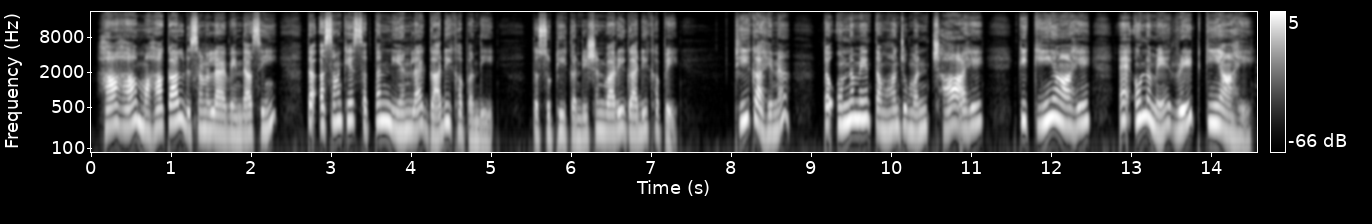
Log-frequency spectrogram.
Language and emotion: Sindhi, neutral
